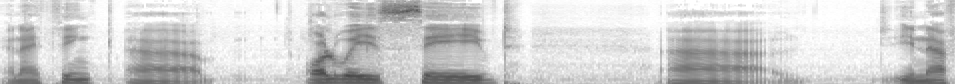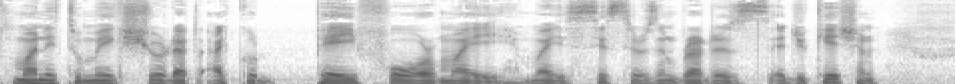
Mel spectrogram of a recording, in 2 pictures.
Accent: Mali; also born or lived in United States; Having spent time in the States and now being back in my home country, helping new Americans who are here to serve for 2 years, helping them navigate through the very complex Malian culture and the Bambara language.

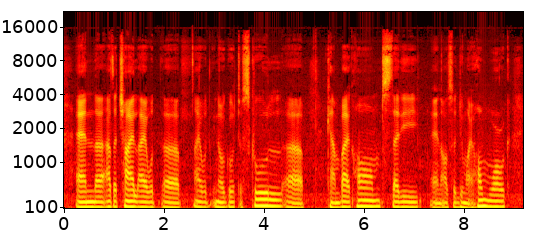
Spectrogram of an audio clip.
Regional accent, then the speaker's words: Kabul, Afghanistan; You know, life back there and back then when I was a child was a little easier compared to now

